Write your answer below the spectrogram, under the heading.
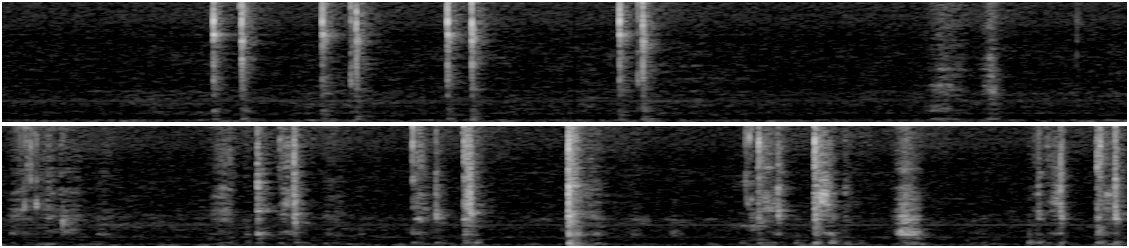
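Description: Computer mouse clicking at irregular intervals, often in quick pairs, with one louder click about eight seconds in.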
